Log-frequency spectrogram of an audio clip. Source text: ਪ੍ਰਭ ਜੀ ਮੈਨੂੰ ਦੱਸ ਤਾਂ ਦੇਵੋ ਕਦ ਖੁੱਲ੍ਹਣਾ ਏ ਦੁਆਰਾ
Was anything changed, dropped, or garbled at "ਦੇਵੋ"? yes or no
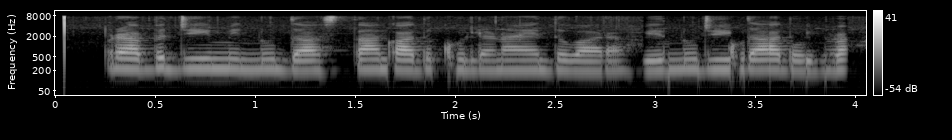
yes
